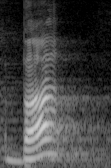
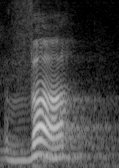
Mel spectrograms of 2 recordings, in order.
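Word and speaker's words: ב: a little more detail, it's pronounced ba if it has a dagash in it, a little dot, and it's va if it does not have that dot in the center.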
